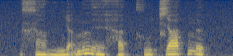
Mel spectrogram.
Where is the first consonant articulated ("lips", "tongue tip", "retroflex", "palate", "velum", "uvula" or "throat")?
velum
